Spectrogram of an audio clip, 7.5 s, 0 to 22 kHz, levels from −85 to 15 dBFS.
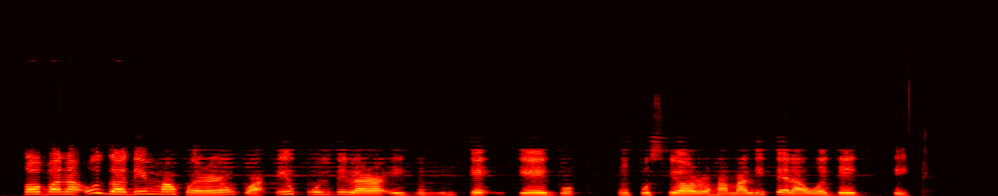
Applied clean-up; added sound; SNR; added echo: neural mask model DeepFilterNet 3.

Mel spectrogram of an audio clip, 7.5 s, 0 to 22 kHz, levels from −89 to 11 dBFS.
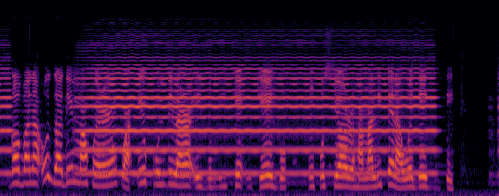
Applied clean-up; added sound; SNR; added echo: none; Bowed string instrument; 0 dB; none.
